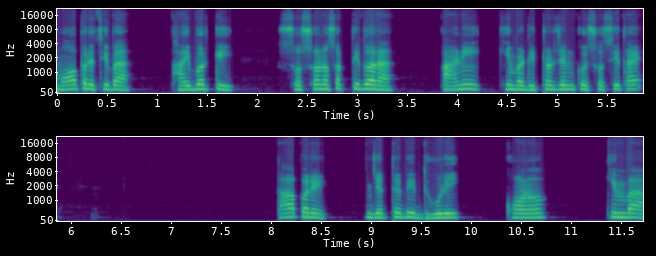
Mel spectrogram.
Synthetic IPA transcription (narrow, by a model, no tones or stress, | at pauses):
mɔpɔɾet̪ʰiba | pʰajbɔɾʈi | sosɔɽ̃ɔsɔk̚t̪id̪waɾa | paɽ̃ikimbaɖiʈɔɾd͡ʒɔnkusosit̪ʰae | t̪apɔɾe | d͡ʒet̪ebʱid̪ʱuɭi | kɔɽ̃ɔ | kimba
